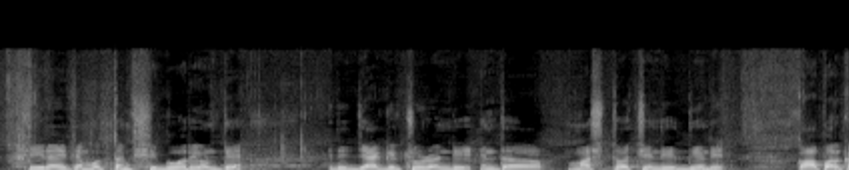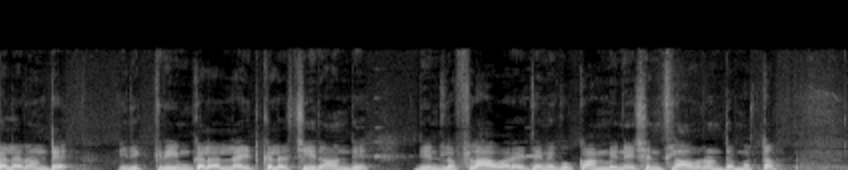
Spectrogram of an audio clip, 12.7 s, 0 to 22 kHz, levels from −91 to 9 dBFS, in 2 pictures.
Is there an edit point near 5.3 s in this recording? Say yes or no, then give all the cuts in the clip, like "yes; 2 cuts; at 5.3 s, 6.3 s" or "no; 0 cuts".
yes; 1 cut; at 5.3 s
